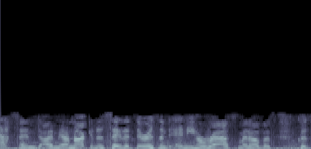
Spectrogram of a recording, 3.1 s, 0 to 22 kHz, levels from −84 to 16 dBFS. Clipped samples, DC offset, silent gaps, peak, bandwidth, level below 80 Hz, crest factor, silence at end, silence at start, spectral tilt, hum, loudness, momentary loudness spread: under 0.1%; under 0.1%; none; -10 dBFS; 5.4 kHz; -38 dBFS; 14 dB; 0 s; 0 s; -7.5 dB/octave; none; -23 LUFS; 4 LU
